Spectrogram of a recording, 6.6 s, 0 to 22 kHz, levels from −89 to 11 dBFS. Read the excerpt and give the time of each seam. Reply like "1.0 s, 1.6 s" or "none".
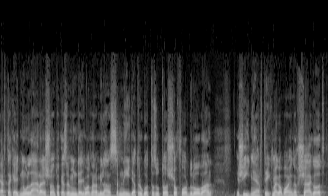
none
